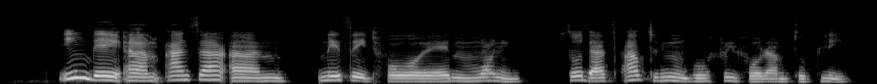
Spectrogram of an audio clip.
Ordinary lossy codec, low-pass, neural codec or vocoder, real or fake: none; 9.9 kHz; codec, 44.1 kHz, 1.7 kbps, Pupu-Codec; fake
